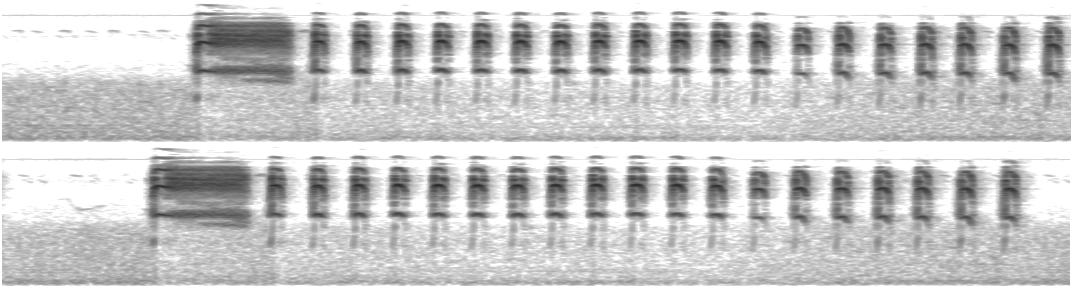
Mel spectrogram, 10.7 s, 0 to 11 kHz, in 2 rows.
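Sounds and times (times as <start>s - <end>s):
burrowing owl calling: 1.0s - 5.4s, 6.1s - 10.5s.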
